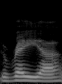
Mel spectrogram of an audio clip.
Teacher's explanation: the L will become an r in um Japanese and Korean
